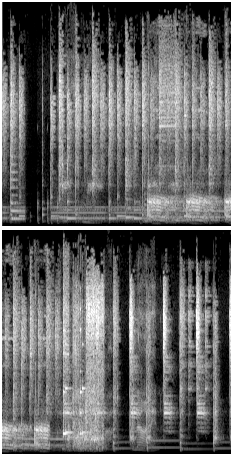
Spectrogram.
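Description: Repeated electronic low-power warning beeps from a video game, signalling the character is very low on flower power, a series of short tonal blips sounding over busy, layered game music and chiming effects, with no one talking.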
